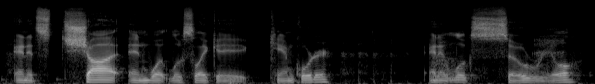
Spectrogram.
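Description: A man with a very deep, low pitch and monotone, flat intonation, in a very clean recording with a silent background. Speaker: death metal vocalist. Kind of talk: casual chat. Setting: basement studio.

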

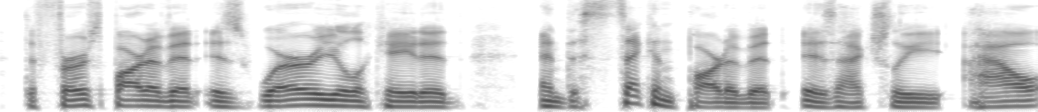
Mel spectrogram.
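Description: A man in a French accent, fairly even in intonation, with a dry, close sound with no echo and a very clean recording over a silent background. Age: 40s. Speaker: podcast host. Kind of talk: casual interview. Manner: halting, many fillers.

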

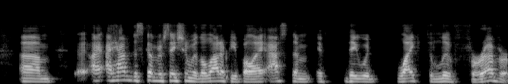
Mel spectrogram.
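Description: A man with a plain, everyday voice, fairly high pitch, ordinary pitch variation and a fairly quick pace. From Ukraine (Kiev), raised in US from age 10. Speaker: economist and consulting advisor. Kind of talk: interview answers, conversational.

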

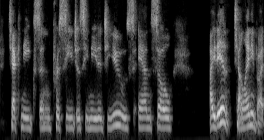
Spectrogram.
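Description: A woman talks with vocal fry at a moderate pace. Her intonation stays fairly even. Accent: Boston. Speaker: energy healer and author. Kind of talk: interview.

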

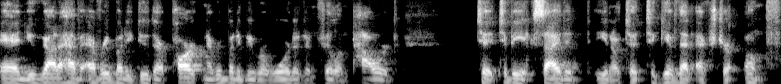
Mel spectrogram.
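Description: Talking at a very fast pace, a man has a fairly low pitch and a dark, mellow tone. The recording is very clean, with a silent background. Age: 40s. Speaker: entrepreneur, business owner. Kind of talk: casual interview. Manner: animated.

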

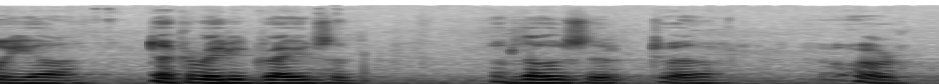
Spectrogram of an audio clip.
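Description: An American accent comes through at a moderate pace. There is audible room echo and noticeable background noise. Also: man. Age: 70s. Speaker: Freemason lodge elder. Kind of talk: interview. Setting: lodge building.

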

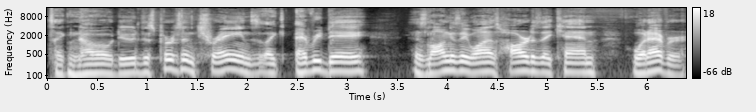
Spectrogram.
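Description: An ordinary speaking voice moves at a moderate pace with fairly even intonation. The recording is very clean, the background silent. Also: man, medium pitch for a man. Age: 20s. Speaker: podcast co-host. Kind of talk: casual chat.

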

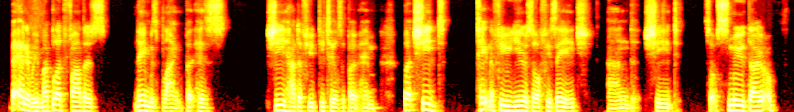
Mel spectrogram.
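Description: A man with a Scottish accent, medium in pitch and fairly slow in pace. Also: fairly even intonation. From Scotland, Edinburgh area. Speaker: adoptee interview guest. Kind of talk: interview, personal life story.

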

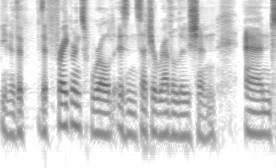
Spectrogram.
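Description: A man with a plain, everyday voice, a fairly low pitch and fairly even intonation. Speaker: podcast host and perfumer. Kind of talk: interview conversation. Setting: studio.

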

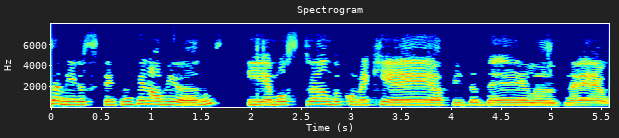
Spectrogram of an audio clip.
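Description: A woman's high pitch with ordinary pitch variation. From Brasília, Brazil. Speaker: early childhood educator. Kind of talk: interview.

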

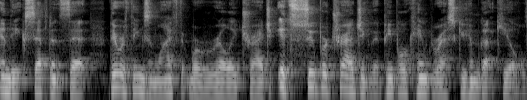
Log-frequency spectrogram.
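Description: Ordinary pitch variation marks a man's somewhat breathy speech. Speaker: life coach. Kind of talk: casual interview conversation.

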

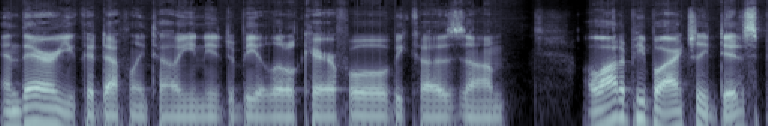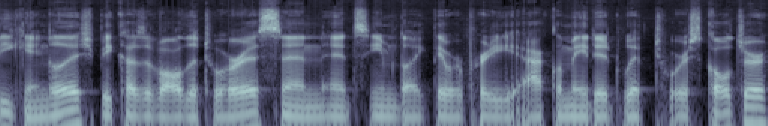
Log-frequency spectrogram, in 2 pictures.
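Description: With a Midwestern accent, a man with a very deep, low pitch speaks very fast with fairly even intonation. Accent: American (Midwest). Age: 20s. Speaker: travel guest. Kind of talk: casual chat.

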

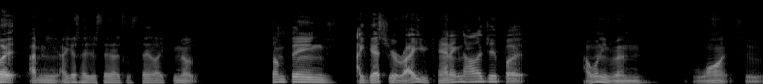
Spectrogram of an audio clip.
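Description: A man with an American accent speaks at a very deep, low pitch with ordinary pitch variation. He leaves long, frequent pauses on a very clean recording with a silent background. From Nigeria and US. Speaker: podcast guest, friend of host. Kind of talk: casual chat. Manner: halting.

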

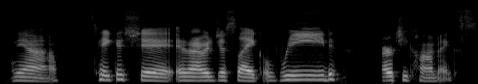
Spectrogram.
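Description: On a very clean recording with a silent background and a dry, close sound with no echo, a woman speaks at a medium pitch in a plain, everyday voice with ordinary pitch variation. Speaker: streamer. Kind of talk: casual chat.

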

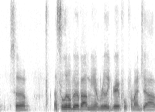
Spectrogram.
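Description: A man with monotone, flat intonation. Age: 30s. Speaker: elementary physical education teacher. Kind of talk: casual interview.

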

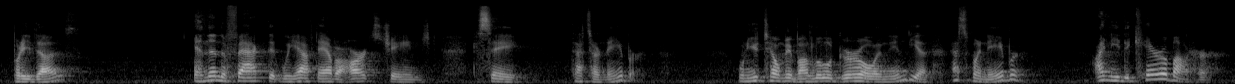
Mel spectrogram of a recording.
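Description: A man with a fairly high pitch and lively intonation, at a moderate pace with long, frequent pauses, amid audible room echo. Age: 50s. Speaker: charity leader and guest speaker. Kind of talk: sermon. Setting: church.

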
